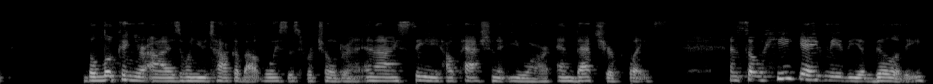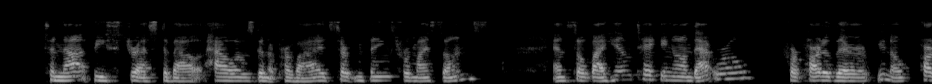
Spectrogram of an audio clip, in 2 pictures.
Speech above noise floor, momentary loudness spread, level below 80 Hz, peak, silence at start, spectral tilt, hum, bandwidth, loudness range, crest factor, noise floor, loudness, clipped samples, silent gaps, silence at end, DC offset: 34 dB; 10 LU; -78 dBFS; -12 dBFS; 0.85 s; -6.5 dB/octave; none; 8.2 kHz; 4 LU; 18 dB; -63 dBFS; -30 LUFS; under 0.1%; 9.46-9.76 s, 17.07-17.14 s; 0 s; under 0.1%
